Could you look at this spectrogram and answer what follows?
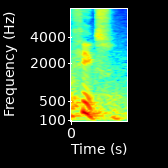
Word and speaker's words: fixo: um som da palavra fixo ao contrário eu tenho um para 2 sons isso ocorre sintac a palavra fixo fixo vai ter quatro letras e cinco toneladas ou seja é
